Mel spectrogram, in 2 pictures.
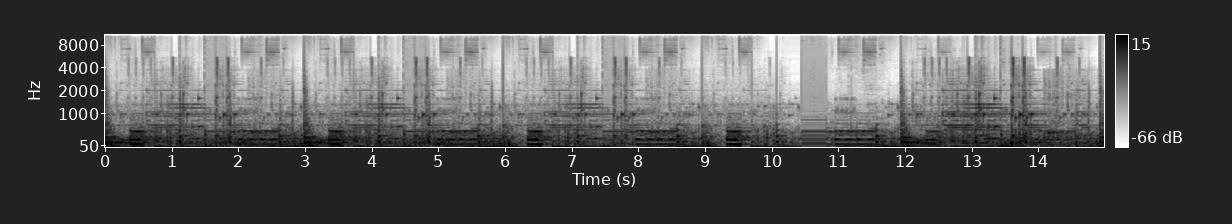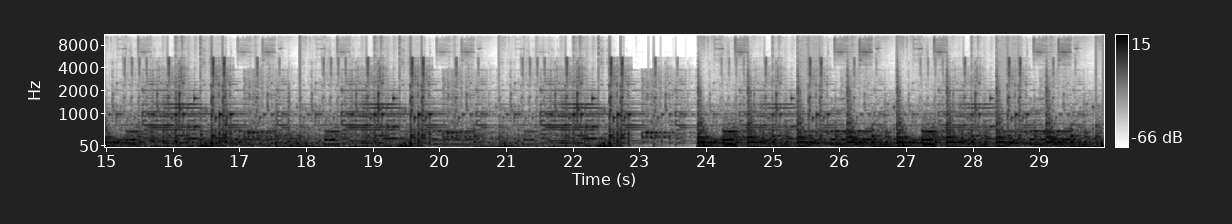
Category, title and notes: Music > Multiple instruments
Short Track #3576 (Industraumatic)
Ambient, Cyberpunk, Games, Horror, Industrial, Noise, Sci-fi, Soundtrack, Underground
